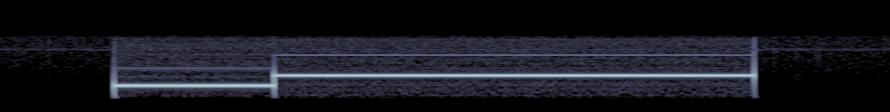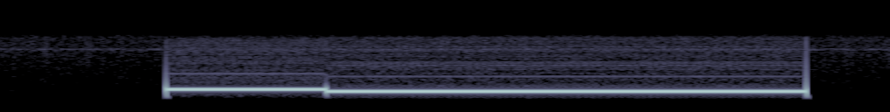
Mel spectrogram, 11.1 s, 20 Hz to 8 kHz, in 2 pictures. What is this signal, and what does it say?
Two-tone page, heard as a one-second tone, then a three-second tone, about 600 then 930 Hz, about 500 then 450 Hz. It is heard from 0.7 to 10.6 s.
